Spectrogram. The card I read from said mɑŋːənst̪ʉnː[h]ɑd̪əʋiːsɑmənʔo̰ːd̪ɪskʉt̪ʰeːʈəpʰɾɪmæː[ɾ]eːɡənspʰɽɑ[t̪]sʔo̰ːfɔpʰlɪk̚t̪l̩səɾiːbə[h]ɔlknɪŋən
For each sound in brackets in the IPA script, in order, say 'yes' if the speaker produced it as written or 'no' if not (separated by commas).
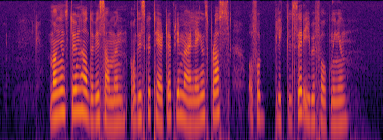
yes, no, no, no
